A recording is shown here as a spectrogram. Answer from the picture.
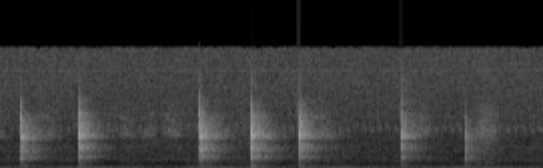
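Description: A stylus clicking and tapping on the glass face of an interactive whiteboard as a word is handwritten on it: about seven sharp, unevenly spaced clicks.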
